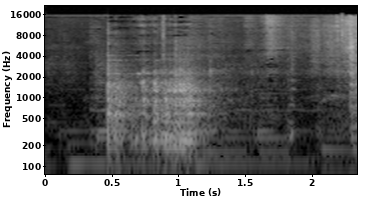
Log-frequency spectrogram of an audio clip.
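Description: A brief clatter and scrape of kitchenware about half a second in, over background music with held notes.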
